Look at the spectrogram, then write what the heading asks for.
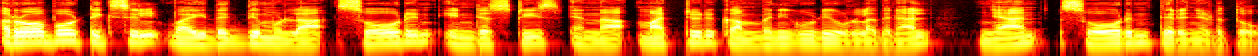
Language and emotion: Malayalam, neutral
